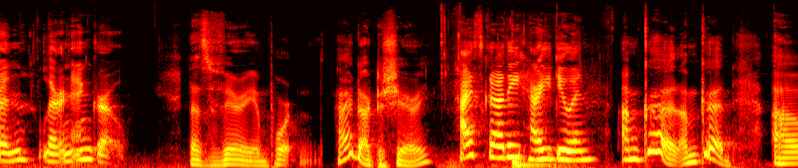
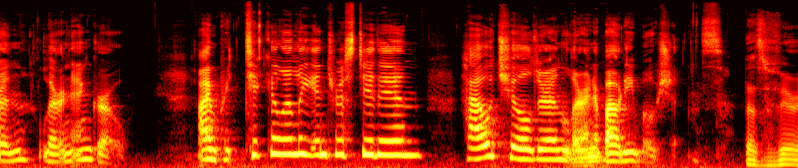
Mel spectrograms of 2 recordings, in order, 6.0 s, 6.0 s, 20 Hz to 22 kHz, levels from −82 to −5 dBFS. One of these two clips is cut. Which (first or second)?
first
